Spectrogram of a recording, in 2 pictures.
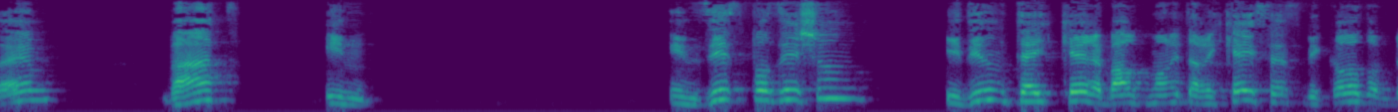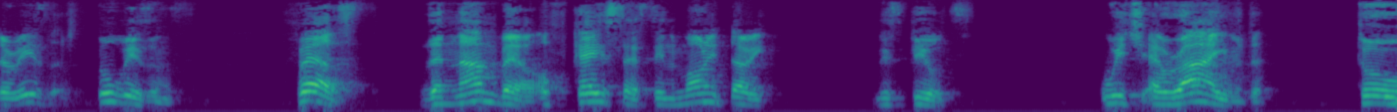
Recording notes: this ZOOM presentation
